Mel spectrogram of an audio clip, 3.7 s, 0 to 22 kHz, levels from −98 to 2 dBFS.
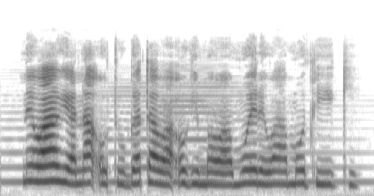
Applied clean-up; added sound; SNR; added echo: none; Bowed string instrument + Wind instrument, woodwind instrument; 19 dB; none.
